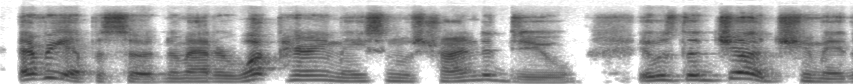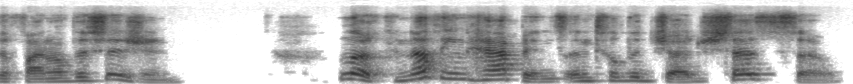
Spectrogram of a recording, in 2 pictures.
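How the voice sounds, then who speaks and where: A man with a fairly high voice reads a storybook aloud to children. His delivery is expressive and lively, with pitch that moves around a lot, in the manner of a teacher at story time. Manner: animated, acts out dialogue for children.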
